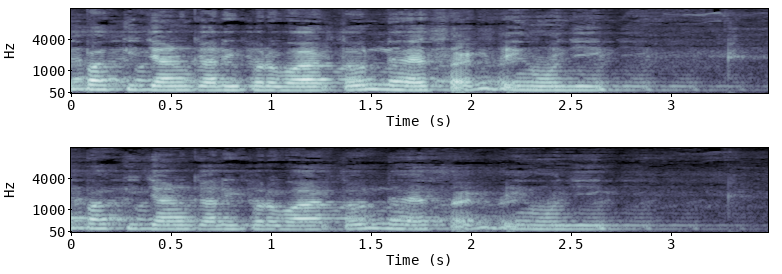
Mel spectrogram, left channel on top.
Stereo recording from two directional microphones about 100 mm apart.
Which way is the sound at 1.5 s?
40° left (ahead or behind).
